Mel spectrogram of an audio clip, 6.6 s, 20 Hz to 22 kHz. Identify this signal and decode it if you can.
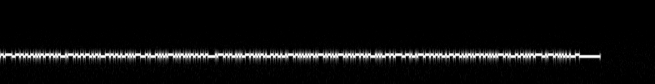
RTTY (75 baud, 170 Hz shift), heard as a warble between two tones, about 1650 Hz centre. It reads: … IS BEING PROGRESSIVELY SUPERSEDED BY THE LAND REGISTER.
